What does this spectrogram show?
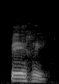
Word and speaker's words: paierai: Pour les verbes qui se terminent en yé, YER, généralement, le Y devient un I. I. Et le E ne se prononce pas.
